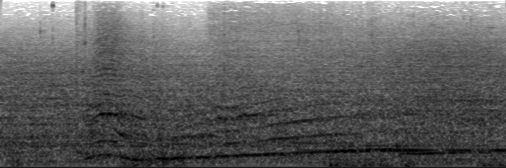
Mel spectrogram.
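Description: A race car engine revs up.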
